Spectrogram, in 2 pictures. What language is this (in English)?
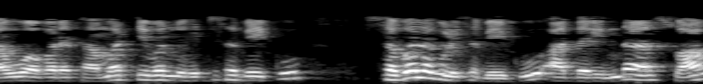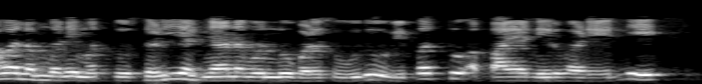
Kannada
